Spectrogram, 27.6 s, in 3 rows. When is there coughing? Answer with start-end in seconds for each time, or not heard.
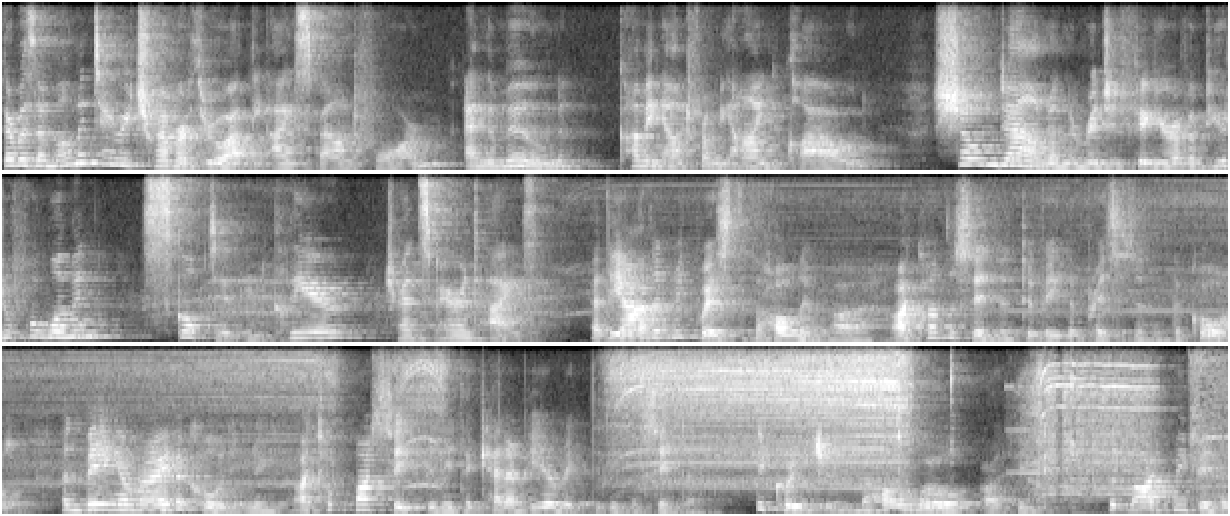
not heard.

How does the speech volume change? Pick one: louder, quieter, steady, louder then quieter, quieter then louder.
steady.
